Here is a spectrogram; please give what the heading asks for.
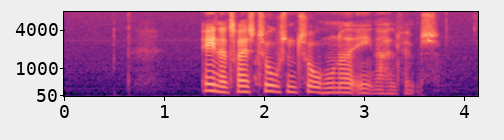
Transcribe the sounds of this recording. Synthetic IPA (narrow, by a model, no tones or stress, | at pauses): ʔe̝ːnɒt͡sʰʁast͡sʰṵːsn̩t͡sʰo̝̰ːɦunɐð̞ˠɒʔe̝̰ːnɒ̽ɦælfem̰s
